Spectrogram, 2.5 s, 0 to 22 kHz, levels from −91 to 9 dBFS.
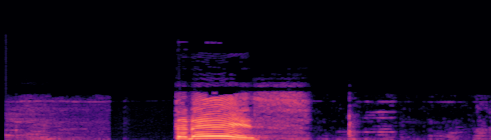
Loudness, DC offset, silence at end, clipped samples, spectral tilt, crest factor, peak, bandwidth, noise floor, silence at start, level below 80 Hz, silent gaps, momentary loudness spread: -14 LUFS; under 0.1%; 0.7 s; under 0.1%; -1.5 dB/octave; 18 dB; -2 dBFS; 9.2 kHz; -54 dBFS; 0.85 s; -68 dBFS; none; 21 LU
